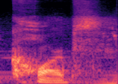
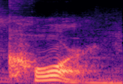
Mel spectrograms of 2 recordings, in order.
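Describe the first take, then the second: First: The word ends with a 'ps' sound. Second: The word ends on the 'r' sound. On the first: The speaker calls it wrong. "Did you say corpse?" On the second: The speaker calls it right. "It's core. That's how you pronounce it"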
